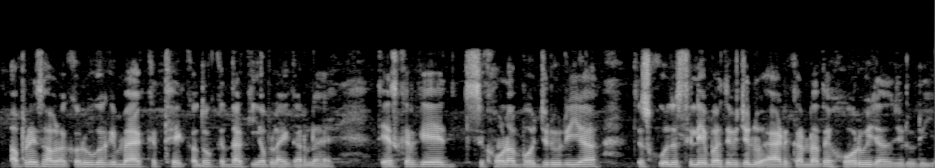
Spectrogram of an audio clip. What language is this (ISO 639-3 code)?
pan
